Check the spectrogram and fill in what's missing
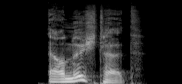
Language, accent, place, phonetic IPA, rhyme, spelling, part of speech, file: German, Germany, Berlin, [ɛɐ̯ˈnʏçtɐt], -ʏçtɐt, ernüchtert, verb, De-ernüchtert.ogg
- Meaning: 1. past participle of ernüchtern 2. inflection of ernüchtern: third-person singular present 3. inflection of ernüchtern: second-person plural present 4. inflection of ernüchtern: plural imperative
